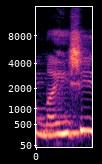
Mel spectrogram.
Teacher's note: लेकिन भाई महिषी जो लिखा हुआ है इसका शुद्ध उच्चारण अगर आप करना चाहते हैं तो आपको मूर्धन्य श बोलने के लिए अपनी जबान को अपनी मूर्धा में ले जाकर ट्विस्ट करना पड़ेगा, मोड़ना पड़ेगा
